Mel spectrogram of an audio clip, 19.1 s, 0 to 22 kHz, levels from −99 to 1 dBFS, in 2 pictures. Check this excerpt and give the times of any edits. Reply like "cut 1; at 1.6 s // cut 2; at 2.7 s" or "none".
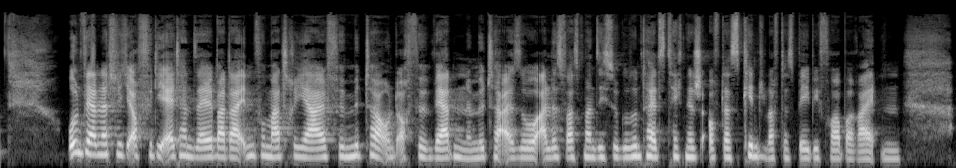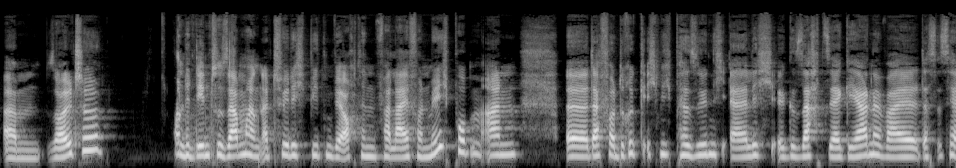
cut 1; at 12.1 s

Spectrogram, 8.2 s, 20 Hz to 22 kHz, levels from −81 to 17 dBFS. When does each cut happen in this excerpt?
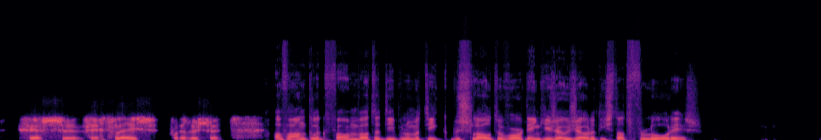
cut 1; at 2.6 s // cut 2; at 5.2 s

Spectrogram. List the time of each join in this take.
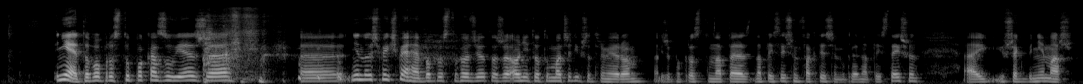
cut 1; at 6.6 s

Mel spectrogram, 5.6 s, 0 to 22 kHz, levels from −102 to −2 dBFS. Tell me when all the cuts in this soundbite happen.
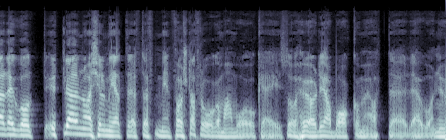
cut 1; at 3.5 s

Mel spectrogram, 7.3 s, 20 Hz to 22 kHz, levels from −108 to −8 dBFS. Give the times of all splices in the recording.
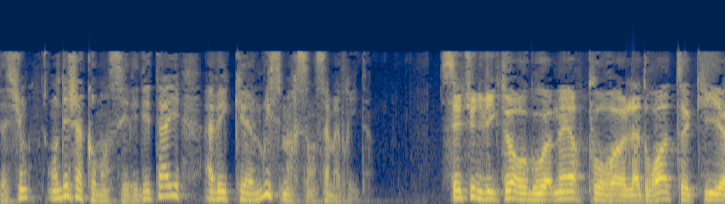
none

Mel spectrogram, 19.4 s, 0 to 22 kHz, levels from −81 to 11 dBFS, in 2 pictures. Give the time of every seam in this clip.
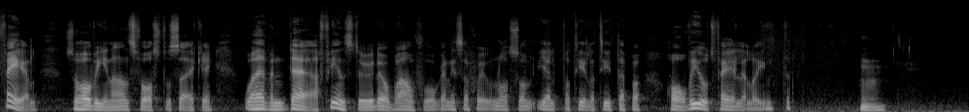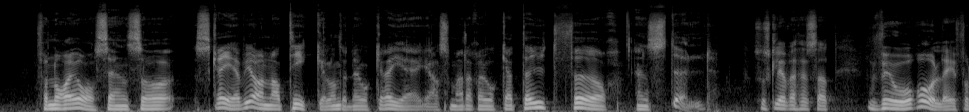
cut 1; at 13.1 s // cut 2; at 17.1 s

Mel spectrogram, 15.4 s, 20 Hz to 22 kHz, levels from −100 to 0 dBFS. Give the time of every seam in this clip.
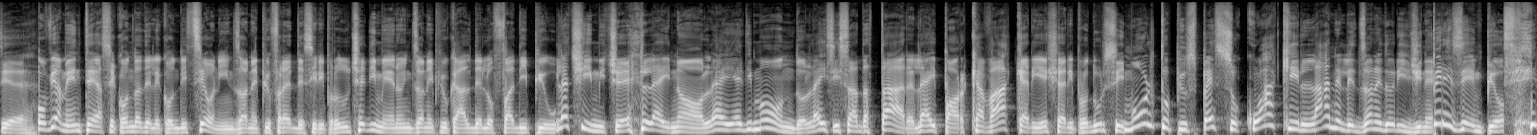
cut 1; at 5.5 s

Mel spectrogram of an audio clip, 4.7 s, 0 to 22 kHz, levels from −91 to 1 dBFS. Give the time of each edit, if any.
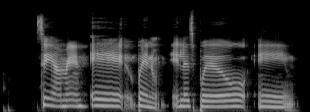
cut 1; at 1.3 s // cut 2; at 2.5 s

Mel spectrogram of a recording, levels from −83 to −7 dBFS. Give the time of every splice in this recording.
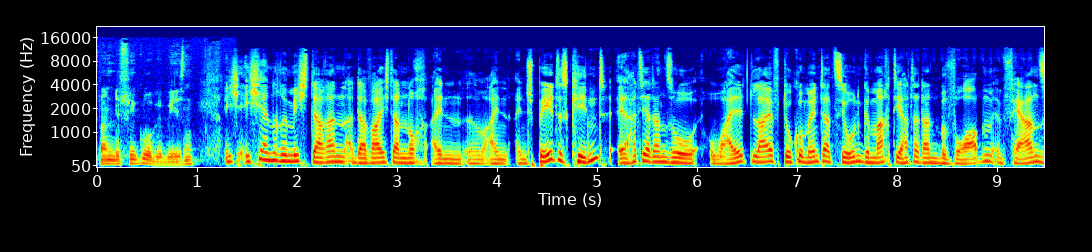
cut 1; at 1.2 s

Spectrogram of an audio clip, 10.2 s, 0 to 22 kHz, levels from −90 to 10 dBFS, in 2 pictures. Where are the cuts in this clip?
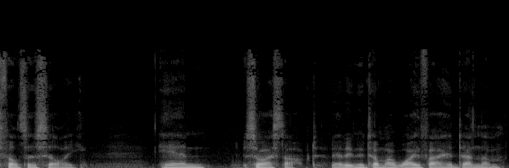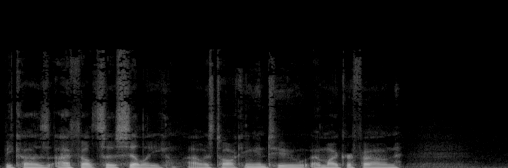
cut 1; at 3.3 s // cut 2; at 5.1 s

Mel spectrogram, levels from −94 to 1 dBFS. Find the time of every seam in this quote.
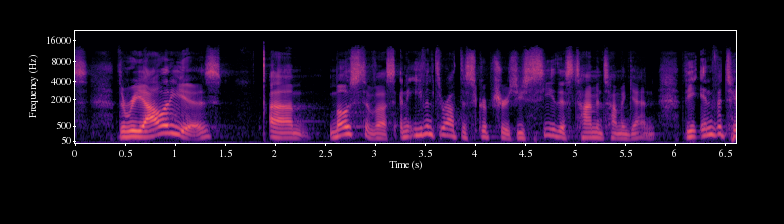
none

